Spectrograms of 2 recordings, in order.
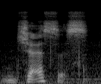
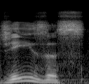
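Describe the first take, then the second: First: The middle consonant is a hissing S sound. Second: The middle consonant is a buzzing Z sound. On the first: "it should be pronounced as Jessus" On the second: "notice that a Z sound comes in"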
